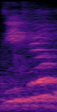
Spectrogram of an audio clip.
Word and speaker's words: detail: truth then detail okay detail is an adjective there are two syllables and the stress is on the first syllable detail okay detail as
